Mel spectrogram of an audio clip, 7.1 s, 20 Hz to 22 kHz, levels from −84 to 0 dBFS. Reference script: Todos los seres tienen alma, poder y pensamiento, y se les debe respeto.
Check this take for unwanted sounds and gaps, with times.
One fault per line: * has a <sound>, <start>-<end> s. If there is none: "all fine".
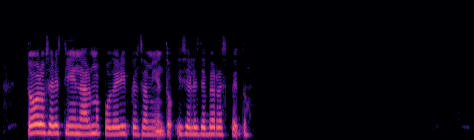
all fine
